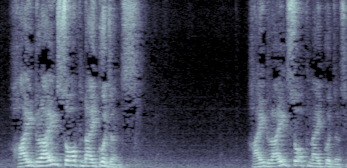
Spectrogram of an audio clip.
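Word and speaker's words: pnictogens: वो कहेंगे arrange the order of thermal stability of the hydrides of नाइकोजेंस। Hydrides of नाइकोजेंस, ये नाइकोजन family है। Group 15 को नाइकोजेंस कहते हैं। पी साइलेंट है, पी से स्टार्ट होता है।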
